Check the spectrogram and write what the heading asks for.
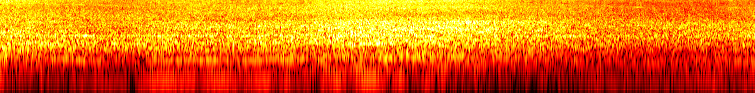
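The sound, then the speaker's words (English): Big trucks rumble past on a street, a steady, loud wash of engine drone and road noise with deep low humming throughout and no voices. “Yep, big old trucks.”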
